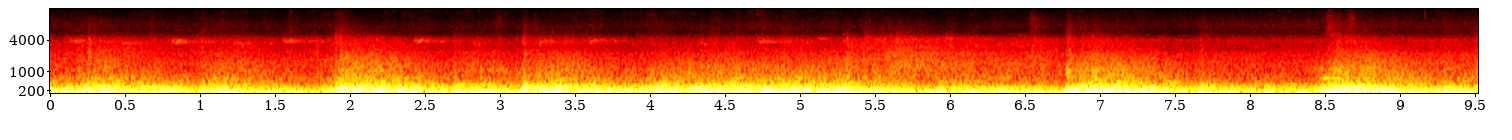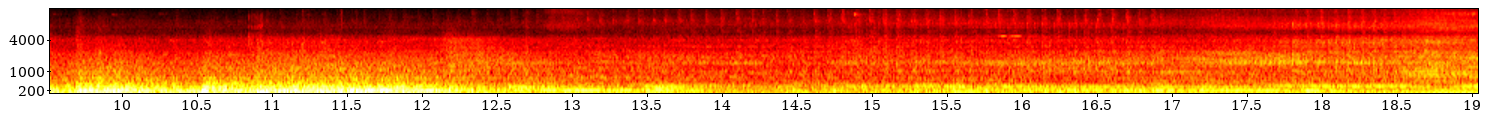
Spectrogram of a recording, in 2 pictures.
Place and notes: Ln., Wanda Rd., Wanhua Dist., Taipei City - Walk outside the school
Walk outside the school, alley, traffic sound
